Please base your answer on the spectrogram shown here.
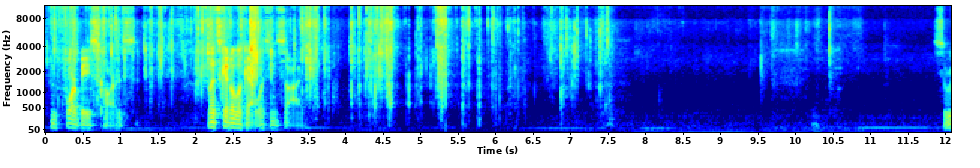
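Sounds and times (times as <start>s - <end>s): card pack wrapper tearing and crinkling: 0.1s - 7.6s.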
